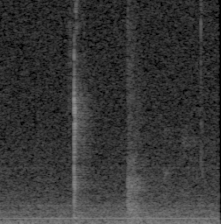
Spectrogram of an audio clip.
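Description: Quiet room hiss with a faint steady hum, broken by one sharp click about three quarters of a second in and a softer, brief noise about half a second later.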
